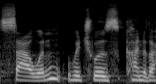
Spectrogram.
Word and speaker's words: Samhain: And Samhain's, I think it's spelled Samhain, right? So if you were to look it up, but that's the Celtic pronunciation of that exactly, word. Yeah, Samhain or Samhain, depending on where you're from in Ireland.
